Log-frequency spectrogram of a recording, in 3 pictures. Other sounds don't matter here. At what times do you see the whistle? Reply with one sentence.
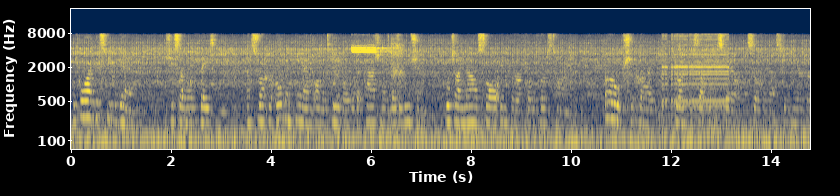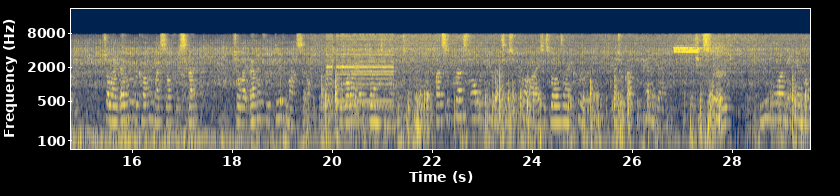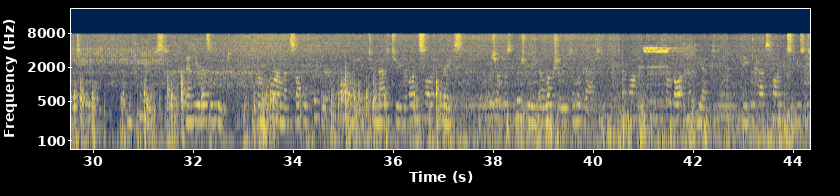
You can hear the whistle from 5.6 to 6.8 s, from 26.8 to 27.9 s and from 41.0 to 42.1 s.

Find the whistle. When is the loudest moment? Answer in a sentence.
The volume of the whistle peaks at 6 seconds.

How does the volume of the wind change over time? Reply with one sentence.
The loudness of the wind goes up.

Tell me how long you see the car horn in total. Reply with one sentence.
The car horn can be heard for 4 seconds in total.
